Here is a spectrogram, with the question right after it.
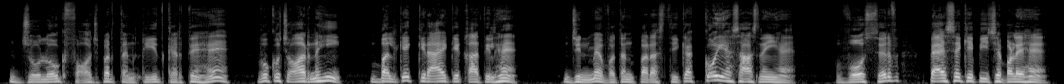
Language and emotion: Urdu, disgusted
